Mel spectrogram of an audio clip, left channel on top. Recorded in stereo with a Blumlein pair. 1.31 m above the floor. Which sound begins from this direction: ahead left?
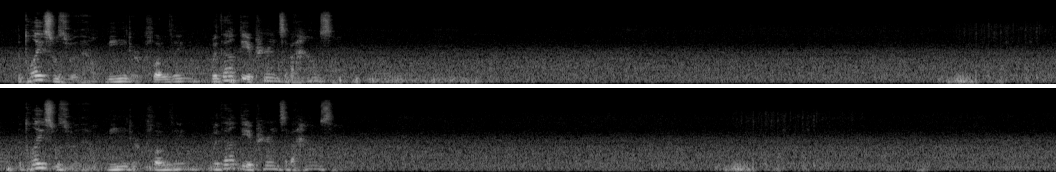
A man speaking, at 0.2 s.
